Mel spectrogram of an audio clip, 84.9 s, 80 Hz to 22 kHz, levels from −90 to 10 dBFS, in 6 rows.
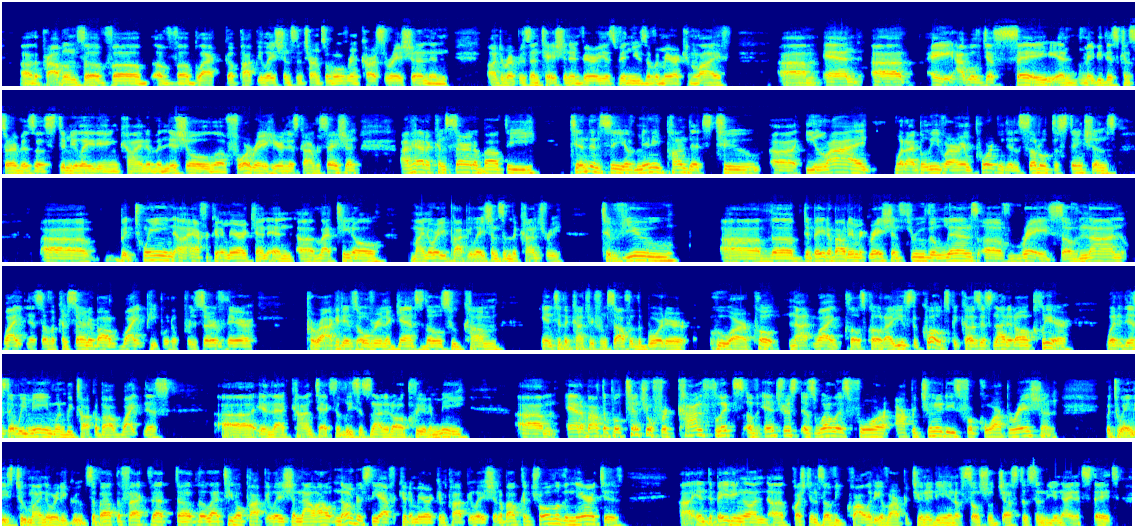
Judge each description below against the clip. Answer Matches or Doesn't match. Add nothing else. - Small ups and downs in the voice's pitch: Doesn't match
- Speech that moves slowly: Doesn't match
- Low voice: Matches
